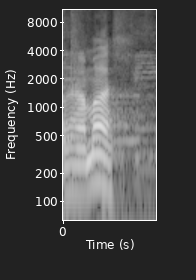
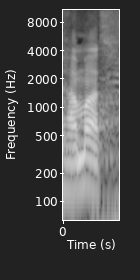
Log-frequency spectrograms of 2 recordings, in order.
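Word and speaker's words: Hamás: Jamás. ¿Cómo se dice el grupo? Grupo Jamás. ¿no? – El hijo de Jamás.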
